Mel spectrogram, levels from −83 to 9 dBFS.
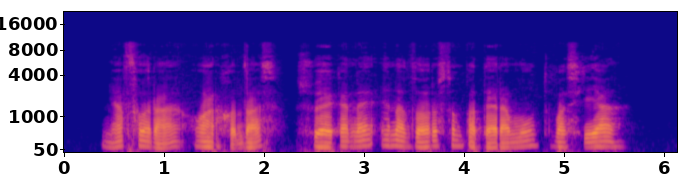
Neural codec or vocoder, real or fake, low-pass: vocoder, 22.05 kHz, 80 mel bands, Vocos; fake; 9.9 kHz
